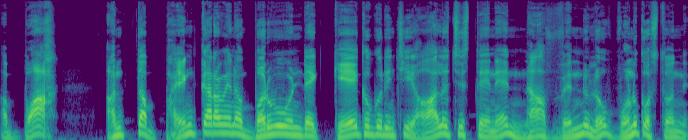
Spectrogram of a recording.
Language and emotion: Telugu, disgusted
